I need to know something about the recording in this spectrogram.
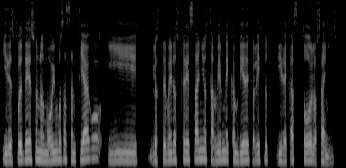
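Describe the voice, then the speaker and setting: A young man from Colombia and Chile, chatting easily as an interview guest. His voice sits fairly high and sounds crisp and resonant, with lots of fillers and restarts. The recording is dry and close, with no room sound. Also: moderate pace, no room sound. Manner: relaxed storyteller, frequent fillers and self-corrections. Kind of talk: casual interview conversation.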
